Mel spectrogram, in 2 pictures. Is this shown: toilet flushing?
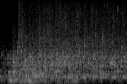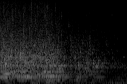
yes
